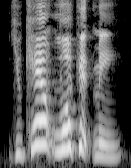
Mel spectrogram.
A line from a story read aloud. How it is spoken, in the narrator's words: she says desperately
